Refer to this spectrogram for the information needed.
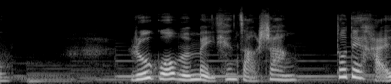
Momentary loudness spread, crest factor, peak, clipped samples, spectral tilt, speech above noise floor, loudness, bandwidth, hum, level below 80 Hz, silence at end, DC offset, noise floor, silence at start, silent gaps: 22 LU; 16 dB; -4 dBFS; under 0.1%; -5 dB/octave; 24 dB; -19 LUFS; 13.5 kHz; none; -64 dBFS; 0 s; under 0.1%; -42 dBFS; 0 s; none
